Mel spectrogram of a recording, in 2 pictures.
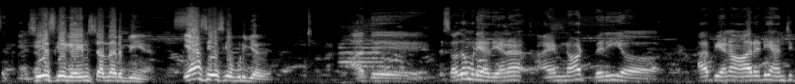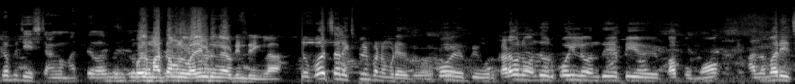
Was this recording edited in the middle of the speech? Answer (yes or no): yes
